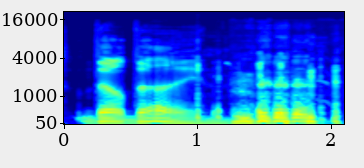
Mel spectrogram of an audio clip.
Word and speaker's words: Dordogne: It's actually pronounced Dordogne.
